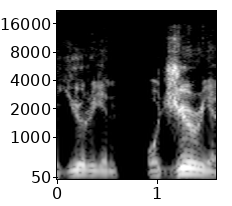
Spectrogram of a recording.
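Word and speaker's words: Jurriën: is with regards to Jurrien, I should say, Timber, after he confirmed that you should pronounce the J.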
